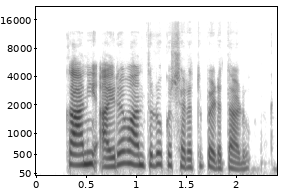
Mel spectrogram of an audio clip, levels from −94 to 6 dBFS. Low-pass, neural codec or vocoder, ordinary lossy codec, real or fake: 14.4 kHz; vocoder, 44.1 kHz, 128 mel bands every 512 samples, BigVGAN v2; Opus, 32 kbps; fake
